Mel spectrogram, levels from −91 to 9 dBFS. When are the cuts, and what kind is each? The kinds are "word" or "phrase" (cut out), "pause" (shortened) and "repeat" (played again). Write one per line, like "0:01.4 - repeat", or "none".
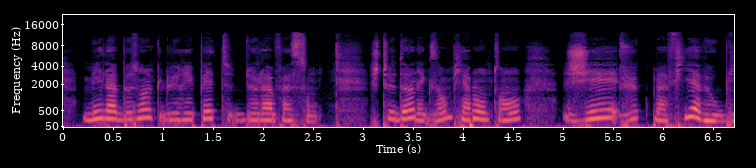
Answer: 0:00.9 - word
0:02.1 - word
0:03.5 - word
0:04.1 - word
0:05.6 - word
